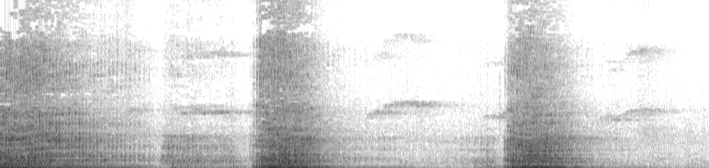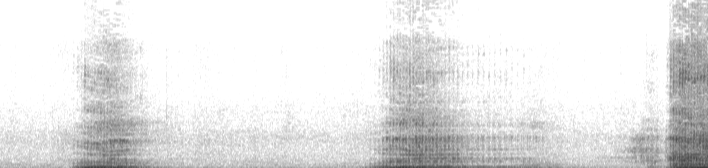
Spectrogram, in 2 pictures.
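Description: A tiger gives deep, rasping roars, each a loud burst repeated roughly every two seconds.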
